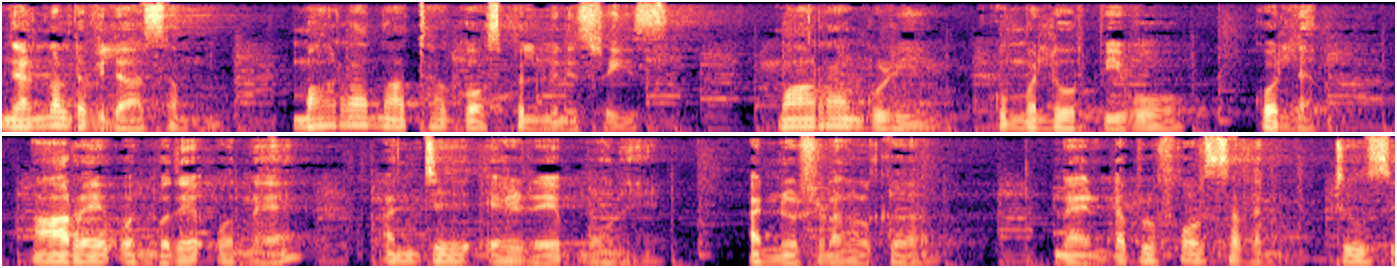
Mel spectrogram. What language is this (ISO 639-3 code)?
mal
